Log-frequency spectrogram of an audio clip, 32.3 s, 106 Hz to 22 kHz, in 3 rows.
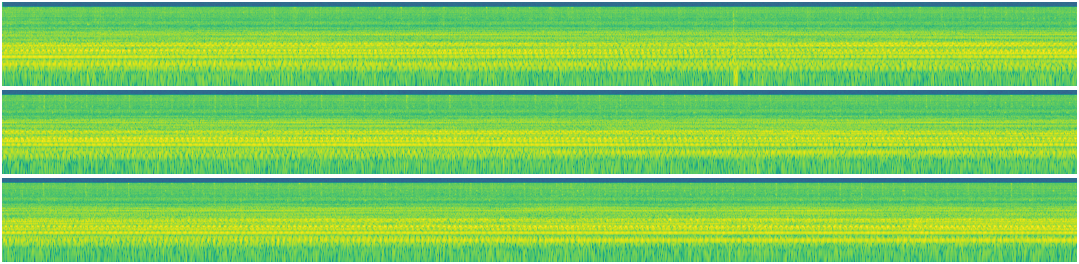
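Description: Apple Lisa 2/10 computer running while it boots from its 10 MB hard drive: a steady hum and whine from the machine's fan and spinning drive, made of several steady tones that hold unchanged.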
